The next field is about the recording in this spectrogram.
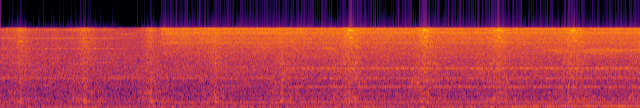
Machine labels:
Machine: slide rail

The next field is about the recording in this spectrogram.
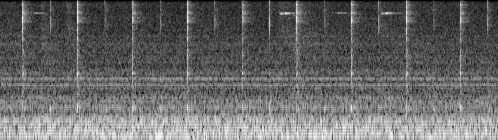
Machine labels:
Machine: valve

